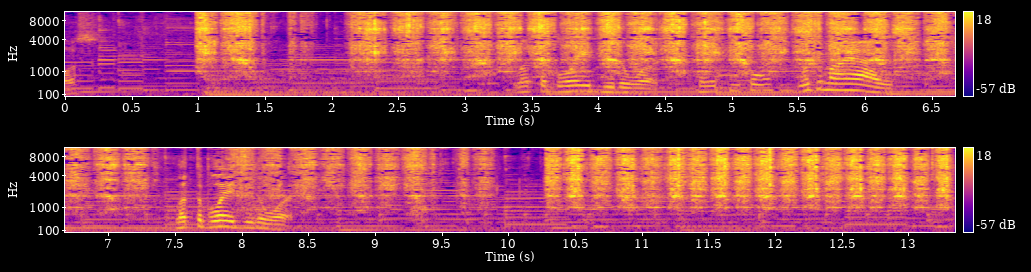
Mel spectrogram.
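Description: A hacksaw rasps back and forth through metal in quick, even strokes.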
